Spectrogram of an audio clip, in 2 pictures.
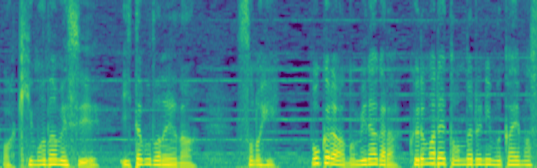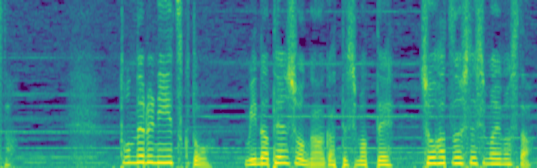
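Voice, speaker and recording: A woman's voice: mid-range voice, fast talker, mellow, faint music behind. A woman playing a horror game and reading its stories aloud, chatty, quipping at herself and stumbling over words as she goes. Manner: chatty, talks to herself and quips at the text; frequent self-corrections and stumbles while reading. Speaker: game streamer.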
